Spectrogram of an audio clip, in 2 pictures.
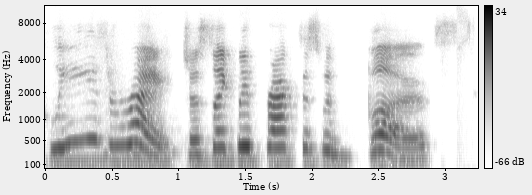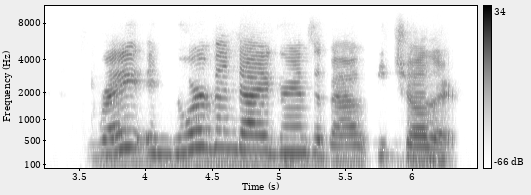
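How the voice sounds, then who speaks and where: A woman teaching an adult English class in a high, bright voice. She speaks slowly and patiently and praises her learners often. She spells out each idea so they can follow. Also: sing-song. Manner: patient, encouraging, models words slowly.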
